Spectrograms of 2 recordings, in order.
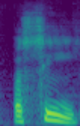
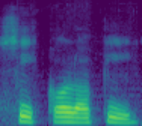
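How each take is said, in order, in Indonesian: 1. P di awal dibaca dengan vokal. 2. P di awal tidak dibaca. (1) "jangan pesi" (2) "P-nya nggak usah dibaca"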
